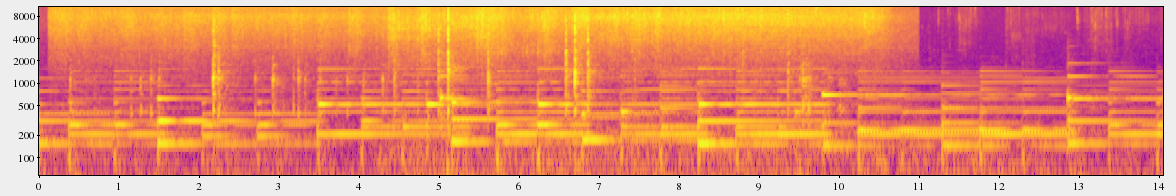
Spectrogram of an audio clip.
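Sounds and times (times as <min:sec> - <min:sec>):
vegetables sizzling in a frying pan: 0:00.0 - 0:11.0
soft background music: 0:00.0 - 0:14.0
spatula scraping and tapping pan: 0:00.1 - 0:10.8.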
